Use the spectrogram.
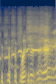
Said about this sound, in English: I can't whistle like that. I can't do that. I can't do this thing here. People who can put their pinkies in their mouth.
